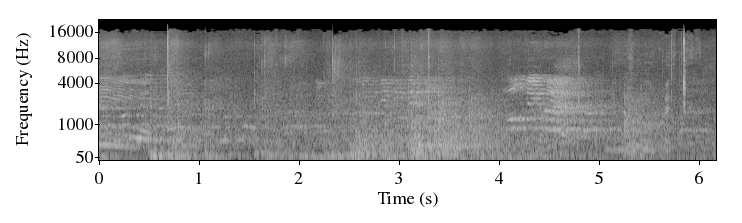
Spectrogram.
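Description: A futsal ball being kicked and bouncing on a wooden sports-hall floor, a few sharp thuds echoing in the large hall, with high-pitched shouts and calls from players and spectators near the start and again near the end.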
